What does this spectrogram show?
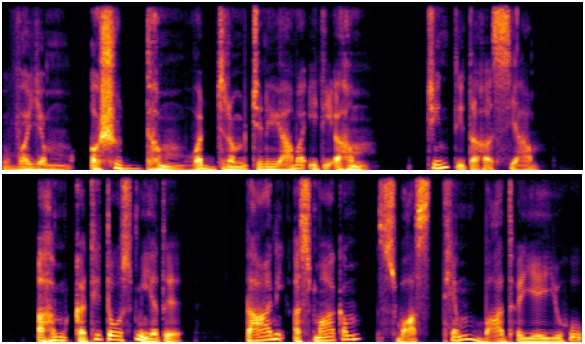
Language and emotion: Sanskrit, fearful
